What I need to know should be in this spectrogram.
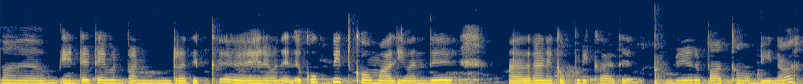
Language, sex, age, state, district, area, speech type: Tamil, female, 18-30, Tamil Nadu, Perambalur, rural, spontaneous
